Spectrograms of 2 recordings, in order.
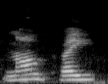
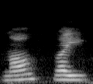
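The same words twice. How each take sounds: Both takes have the same delivery.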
